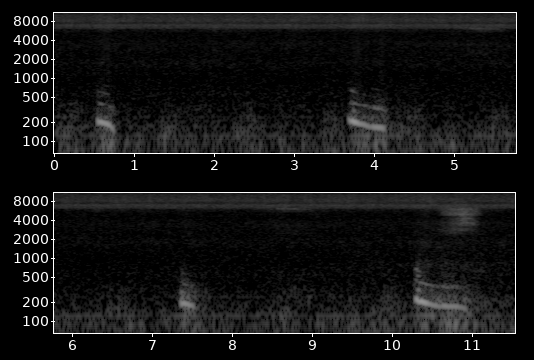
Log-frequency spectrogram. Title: Waffle wheezing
